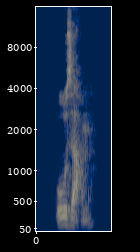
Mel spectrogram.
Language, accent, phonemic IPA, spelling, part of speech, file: French, France, /o.z‿aʁm/, aux armes, interjection, LL-Q150 (fra)-aux armes.wav
- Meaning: to arms!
